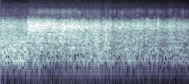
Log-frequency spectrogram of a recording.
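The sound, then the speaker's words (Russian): Muffled gunfire crackles through a dense wash of noise, with rapid shots blurring together on an old, hissy Czech radio archive recording. No voices are heard. “Слышны звуки стрельбы.”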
